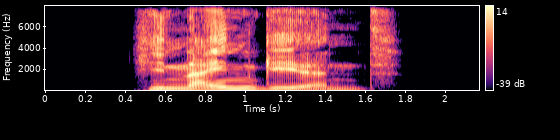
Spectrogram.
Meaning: present participle of hineingehen
- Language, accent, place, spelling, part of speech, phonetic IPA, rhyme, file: German, Germany, Berlin, hineingehend, verb, [hɪˈnaɪ̯nˌɡeːənt], -aɪ̯nɡeːənt, De-hineingehend.ogg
